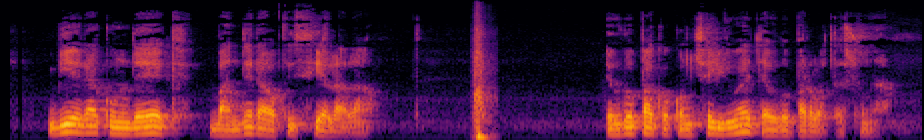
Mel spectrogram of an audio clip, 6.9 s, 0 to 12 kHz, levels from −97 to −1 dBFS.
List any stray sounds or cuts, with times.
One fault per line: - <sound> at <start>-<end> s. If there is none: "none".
- whoosh at 3.5-3.7 s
